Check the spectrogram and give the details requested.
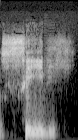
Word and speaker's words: Seiri: Donc L, R en japonais prononce L. Donc on prononce Seiri.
